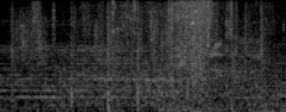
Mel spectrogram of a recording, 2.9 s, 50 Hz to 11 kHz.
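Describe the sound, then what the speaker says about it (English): Sawing and assorted tool noises from behind a closed door in Warhammer 40k: Rogue Trader, a steady muffled mechanical grind with creaking and a few sharp clanks, moderately faint and continuous throughout. "You hear the piercing sounds of a saw and other tools coming from behind it."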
